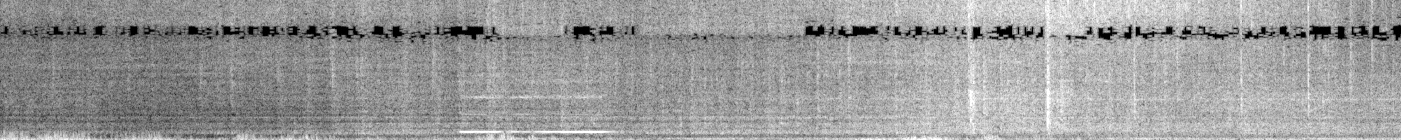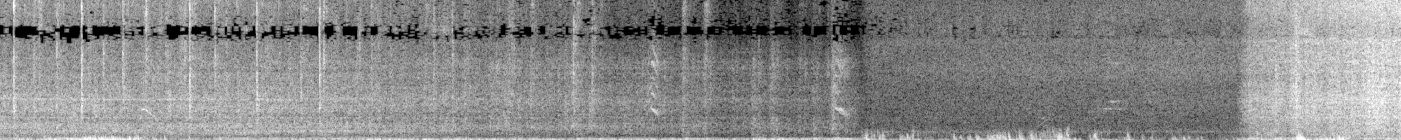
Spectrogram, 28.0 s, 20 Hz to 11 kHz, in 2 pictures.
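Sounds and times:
train rumbling past: 0.0 - 28.0
wheels clicking on track: 0.0 - 28.0
train horn: 4.6 - 6.3.

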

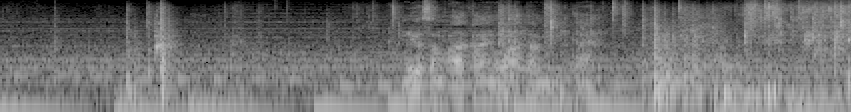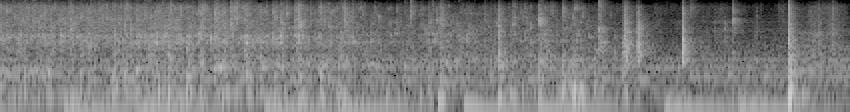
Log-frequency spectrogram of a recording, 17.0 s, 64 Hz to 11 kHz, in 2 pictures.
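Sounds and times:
water pouring into a glass pitcher: 6.8 - 14.8.

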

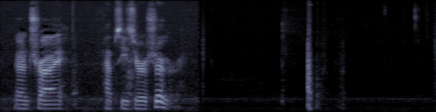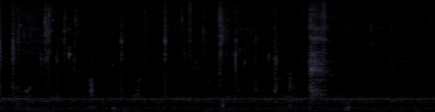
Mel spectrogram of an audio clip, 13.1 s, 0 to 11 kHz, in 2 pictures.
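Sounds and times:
lip-smacking and mouth clicks: 5.7 - 11.1
person drinking from a cup: 6.2 - 12.4.

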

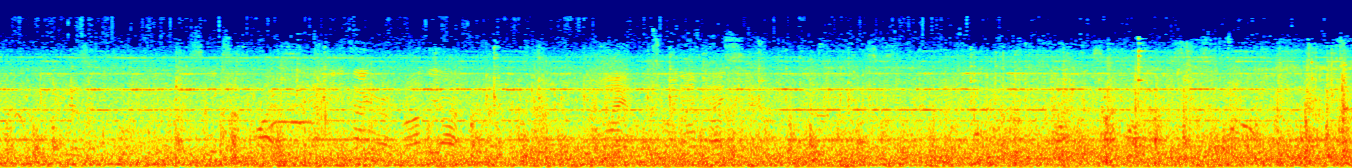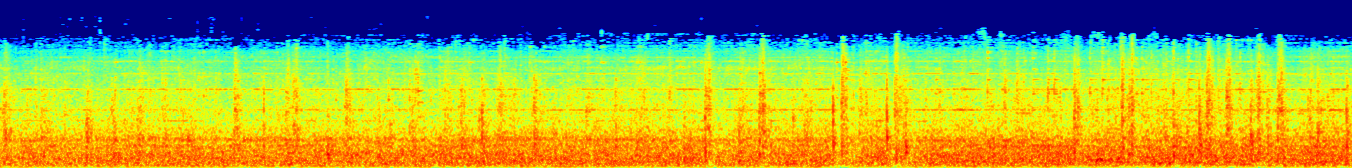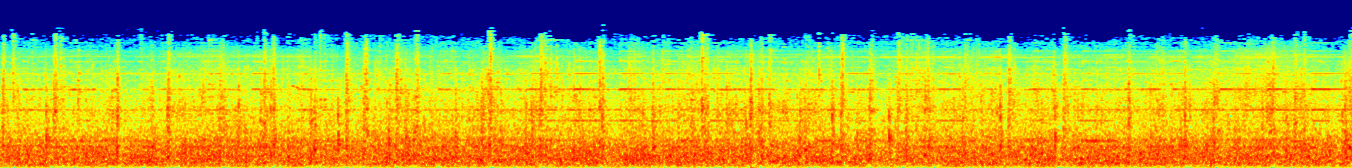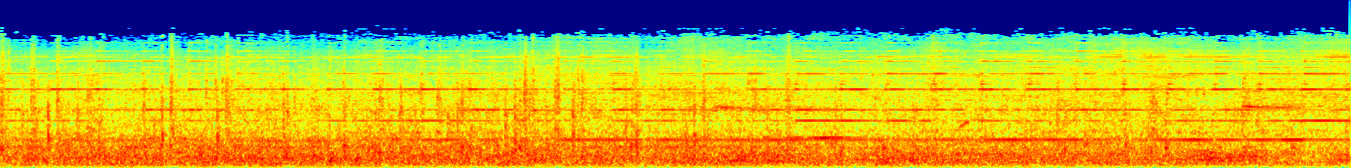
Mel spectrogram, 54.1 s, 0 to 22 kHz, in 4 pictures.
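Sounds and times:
freight cars rumbling on track: 0.0 - 54.0
wheels and couplers clanking: 0.1 - 54.0.

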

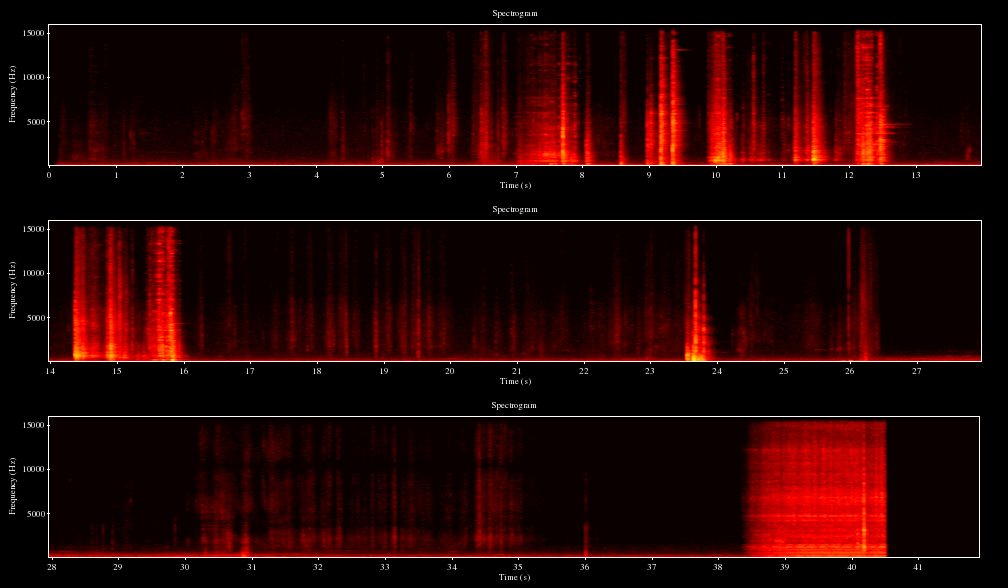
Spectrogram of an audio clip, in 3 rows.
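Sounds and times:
hammer scraping on workbench: 7.0 - 8.2, 9.9 - 12.7
scrap metal clanking in bucket: 9.9 - 12.8, 14.4 - 16.0.

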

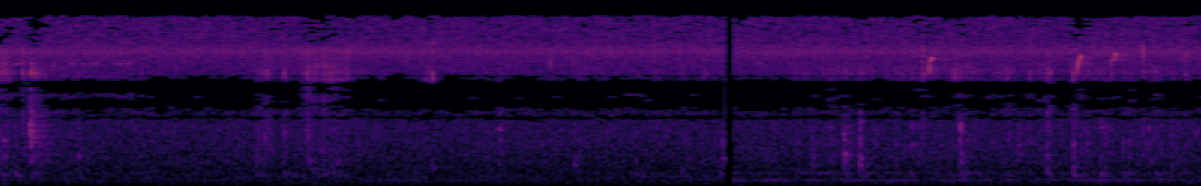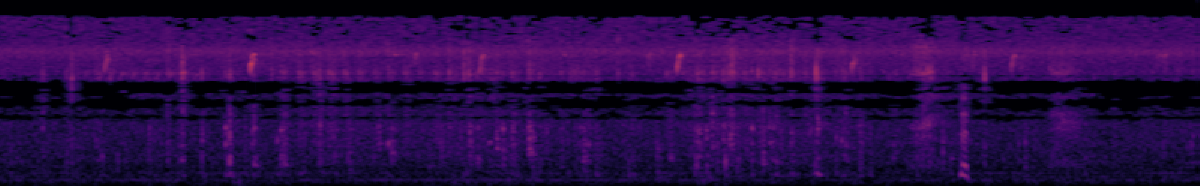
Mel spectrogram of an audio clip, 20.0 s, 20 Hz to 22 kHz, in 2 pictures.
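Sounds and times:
hooves clattering on wooden planks: 6.5 - 20.0.

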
